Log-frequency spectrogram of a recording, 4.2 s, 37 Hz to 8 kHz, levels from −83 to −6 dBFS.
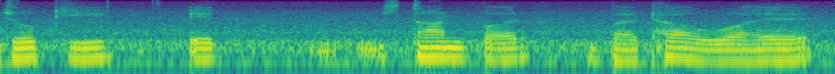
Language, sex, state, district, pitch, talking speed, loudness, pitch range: Hindi, male, West Bengal, Alipurduar, 125 Hz, 115 wpm, -16 LUFS, 115-130 Hz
